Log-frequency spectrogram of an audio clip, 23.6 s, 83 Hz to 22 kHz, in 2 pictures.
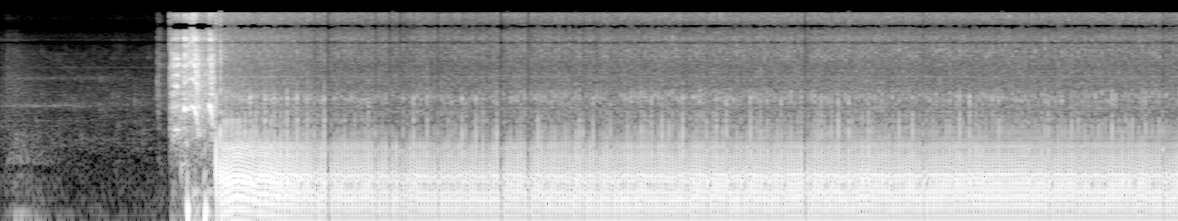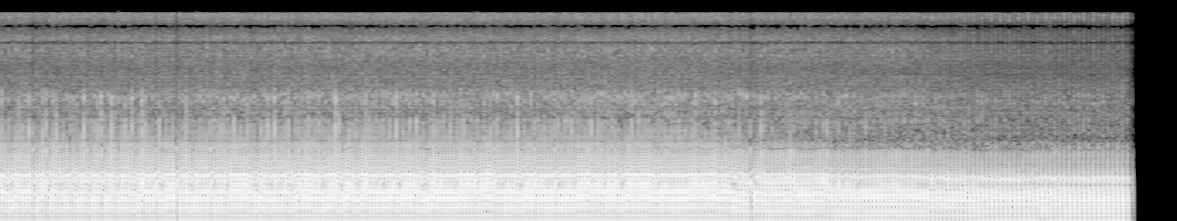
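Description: BMW R1250 GSA's boxer-twin engine cold-started about two seconds in, catching at once and settling into a steady idle through an Akrapovič exhaust with its silencer insert removed; the sound cuts off abruptly near the end.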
